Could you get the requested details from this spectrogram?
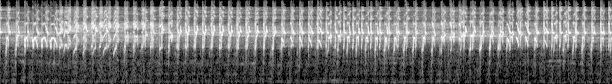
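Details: Lovebird ngekek, a long chattering song played to train young or stalled lovebirds; a quick even series of sharp high clicks and squeaks, close to three per second, sustained across the whole stretch.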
